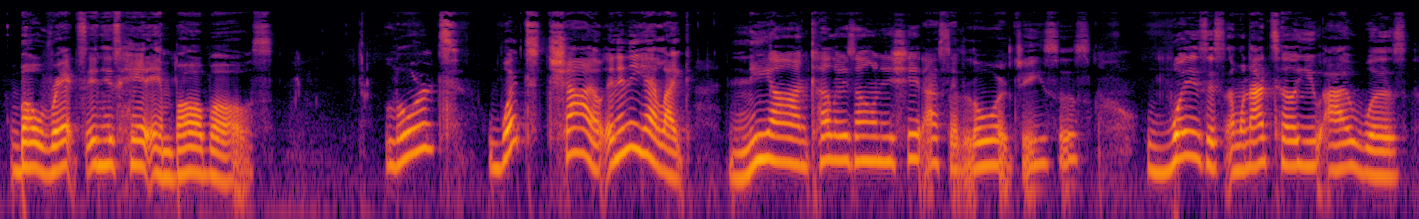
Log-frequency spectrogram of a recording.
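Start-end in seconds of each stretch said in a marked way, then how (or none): 3.9-6.1 incredulous. Real, not acted. Reacting to man's barrettes. 9.6-12.3 slow incredulous. Retold or imitated. Retells her reaction to profile.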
